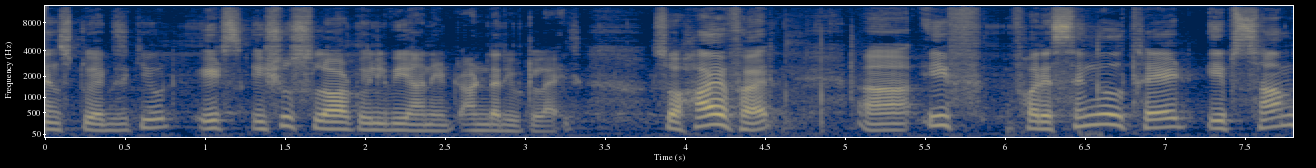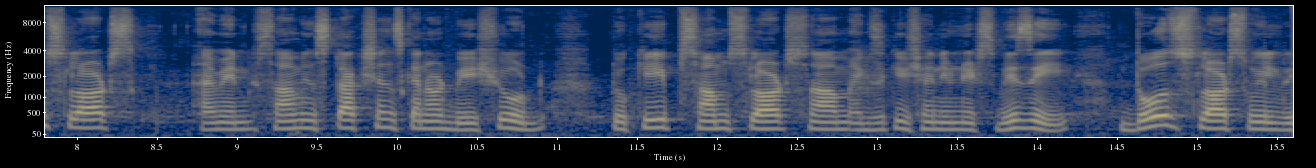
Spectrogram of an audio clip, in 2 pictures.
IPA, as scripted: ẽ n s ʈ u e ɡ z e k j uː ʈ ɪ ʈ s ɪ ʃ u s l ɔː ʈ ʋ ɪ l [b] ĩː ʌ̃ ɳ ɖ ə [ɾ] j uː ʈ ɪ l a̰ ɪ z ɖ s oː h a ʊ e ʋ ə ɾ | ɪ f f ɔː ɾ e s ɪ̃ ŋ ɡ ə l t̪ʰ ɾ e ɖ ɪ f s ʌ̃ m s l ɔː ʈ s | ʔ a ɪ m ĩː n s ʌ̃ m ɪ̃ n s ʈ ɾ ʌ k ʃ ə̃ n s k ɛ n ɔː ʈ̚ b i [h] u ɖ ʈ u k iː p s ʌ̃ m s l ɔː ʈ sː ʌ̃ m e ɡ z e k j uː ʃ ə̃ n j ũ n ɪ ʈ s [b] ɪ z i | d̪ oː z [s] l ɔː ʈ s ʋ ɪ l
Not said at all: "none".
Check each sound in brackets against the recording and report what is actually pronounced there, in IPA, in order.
b, ɾ, ʃ, b, s

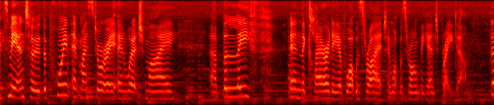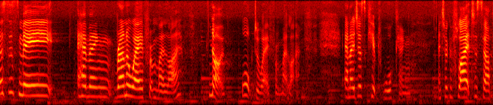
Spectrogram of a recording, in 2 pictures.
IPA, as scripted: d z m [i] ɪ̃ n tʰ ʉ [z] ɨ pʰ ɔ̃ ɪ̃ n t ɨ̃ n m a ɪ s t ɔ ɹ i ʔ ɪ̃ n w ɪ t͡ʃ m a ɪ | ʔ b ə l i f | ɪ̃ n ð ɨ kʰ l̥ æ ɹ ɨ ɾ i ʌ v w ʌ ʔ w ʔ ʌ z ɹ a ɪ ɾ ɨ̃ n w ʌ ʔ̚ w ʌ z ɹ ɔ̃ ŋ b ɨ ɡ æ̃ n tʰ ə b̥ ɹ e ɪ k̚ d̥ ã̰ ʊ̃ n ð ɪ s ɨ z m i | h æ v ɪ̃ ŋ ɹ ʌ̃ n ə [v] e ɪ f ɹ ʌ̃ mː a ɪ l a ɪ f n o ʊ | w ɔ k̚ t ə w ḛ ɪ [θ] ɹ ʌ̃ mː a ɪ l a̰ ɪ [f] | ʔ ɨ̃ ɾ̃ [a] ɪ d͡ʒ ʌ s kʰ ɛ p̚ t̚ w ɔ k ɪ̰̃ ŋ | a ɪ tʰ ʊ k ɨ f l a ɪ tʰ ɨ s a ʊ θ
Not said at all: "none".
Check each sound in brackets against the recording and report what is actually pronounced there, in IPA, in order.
i, ð, w, f, f, a

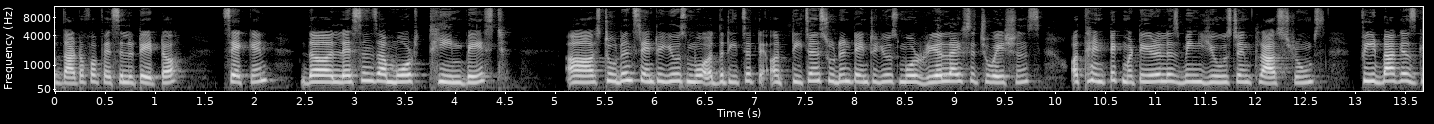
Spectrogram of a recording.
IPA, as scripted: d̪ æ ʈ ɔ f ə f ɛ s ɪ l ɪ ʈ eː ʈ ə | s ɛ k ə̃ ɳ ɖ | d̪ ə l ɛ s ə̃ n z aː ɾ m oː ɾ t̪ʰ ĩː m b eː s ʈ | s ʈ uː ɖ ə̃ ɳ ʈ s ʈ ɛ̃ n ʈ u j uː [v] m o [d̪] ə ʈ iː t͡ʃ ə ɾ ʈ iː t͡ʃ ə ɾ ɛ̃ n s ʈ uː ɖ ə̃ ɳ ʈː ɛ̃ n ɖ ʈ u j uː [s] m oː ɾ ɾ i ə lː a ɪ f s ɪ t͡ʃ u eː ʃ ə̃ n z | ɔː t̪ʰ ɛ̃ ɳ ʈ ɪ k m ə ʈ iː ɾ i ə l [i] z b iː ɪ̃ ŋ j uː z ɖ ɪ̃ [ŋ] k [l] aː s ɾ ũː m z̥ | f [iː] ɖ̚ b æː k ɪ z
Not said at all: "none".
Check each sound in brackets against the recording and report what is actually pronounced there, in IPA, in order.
z, d̪, z, ɪ, n, l, iː

